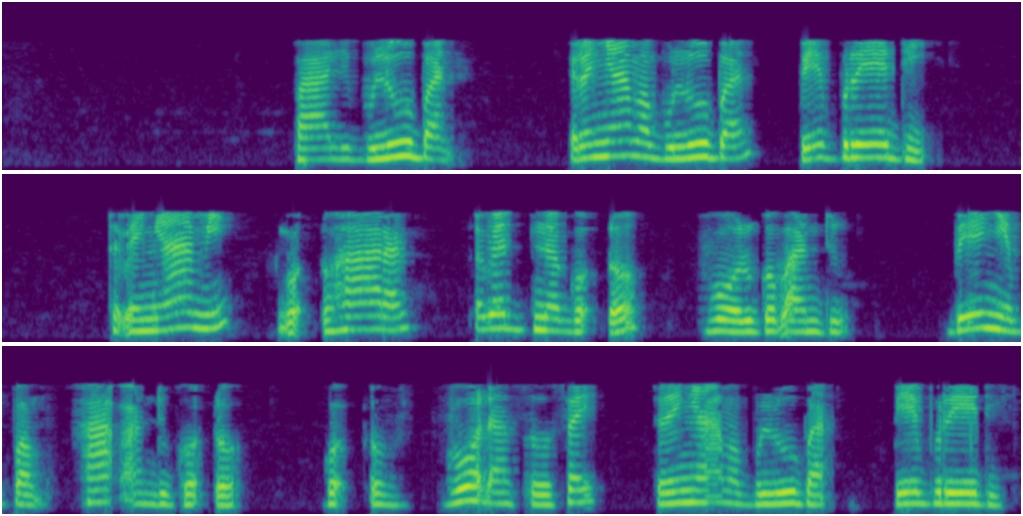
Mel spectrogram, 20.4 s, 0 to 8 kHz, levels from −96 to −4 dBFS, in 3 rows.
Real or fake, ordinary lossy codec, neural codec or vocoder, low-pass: real; AAC, 16 kbps; none; 7.2 kHz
